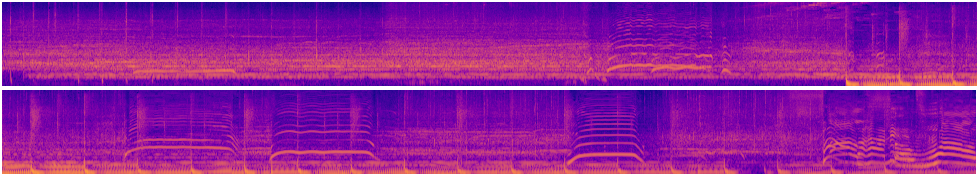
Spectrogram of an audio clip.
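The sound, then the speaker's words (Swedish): A live audience in Stockholm applauds and cheers loudly as the hosts arrive, with high whoops and shrieks rising above the clapping; partway through, a pounding music beat kicks in beneath the crowd noise. “Ge dem en varm applåd!”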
